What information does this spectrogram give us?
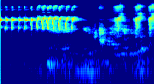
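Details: Tutor song of an oriental white-eye for training other birds: a rapid, high, rattling trill of repeated notes lasting over a second, then several scratchy chattering phrases.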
